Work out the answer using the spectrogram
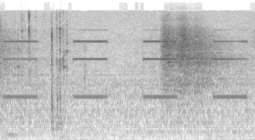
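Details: Ford Figo with a no-start and blinking theft light, after battery terminals were cleaned and refitted: steady high beeps, about three short bursts a second apart in a quiet cabin; normal chime at ignition on, theft light stops flashing.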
